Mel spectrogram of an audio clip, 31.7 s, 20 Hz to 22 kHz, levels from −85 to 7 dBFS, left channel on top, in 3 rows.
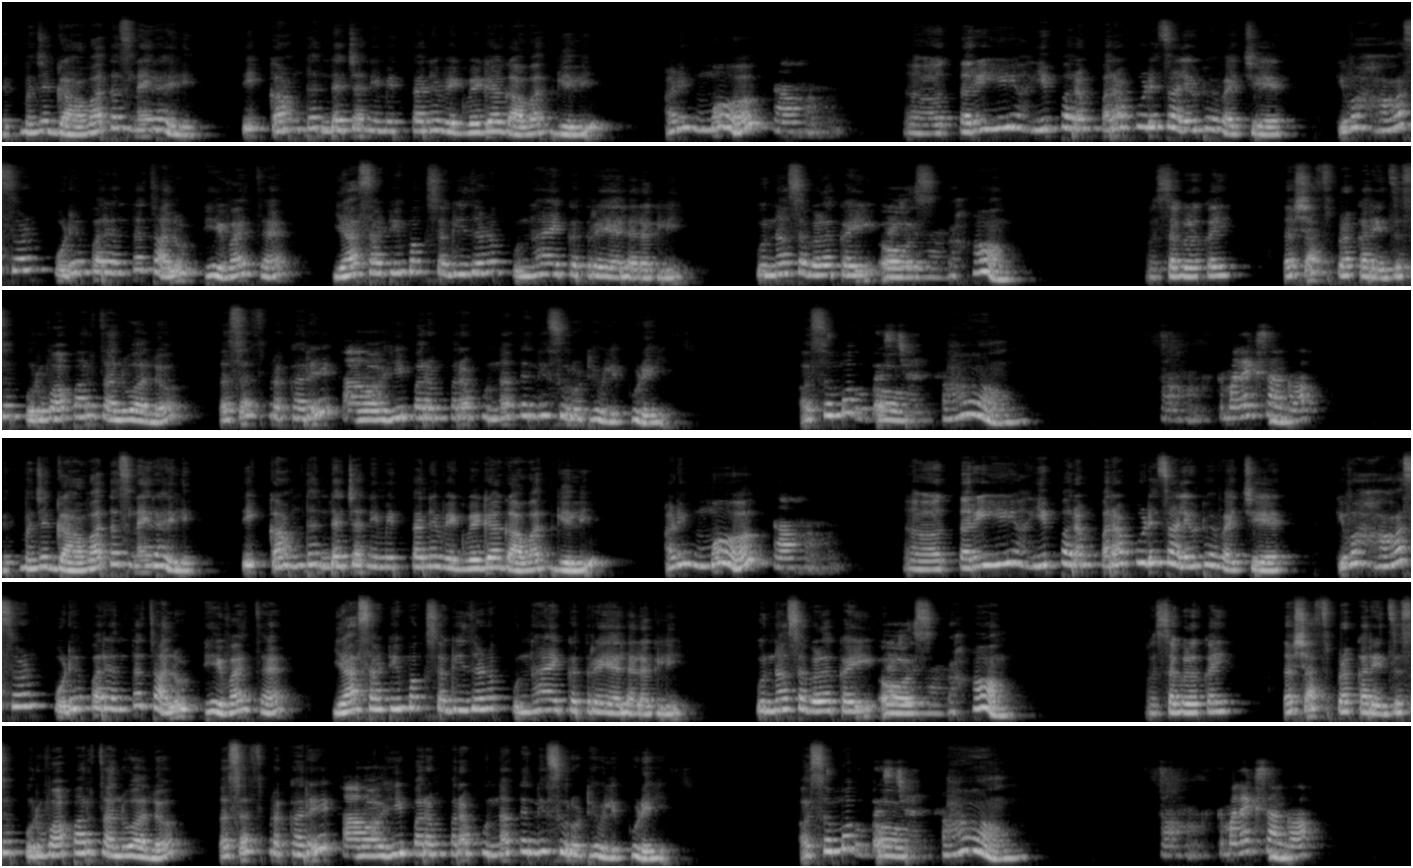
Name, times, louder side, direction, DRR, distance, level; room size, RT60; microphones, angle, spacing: voice 1, 0.0-1.4 1.8-4.5 5.0-5.7 6.8-9.6 10.0-12.7 13.1-15.7 16.2-17.4 17.8-18.1 19.2-19.8 20.2-22.4 22.8-26.1 27.1-28.8 30.6-30.9, right 2 dB, 30° right, 0.3 m, -26 dB
voice 2, 5.8-6.3 17.2-17.7 23.7-24.0 27.5-28.1 29.8-30.9, right 4 dB, 85° right, 0.9 m, -33 dB
3.3 x 2.2 x 2.3 m
head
